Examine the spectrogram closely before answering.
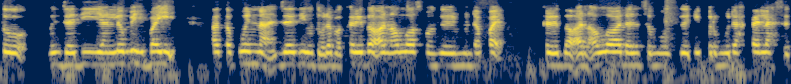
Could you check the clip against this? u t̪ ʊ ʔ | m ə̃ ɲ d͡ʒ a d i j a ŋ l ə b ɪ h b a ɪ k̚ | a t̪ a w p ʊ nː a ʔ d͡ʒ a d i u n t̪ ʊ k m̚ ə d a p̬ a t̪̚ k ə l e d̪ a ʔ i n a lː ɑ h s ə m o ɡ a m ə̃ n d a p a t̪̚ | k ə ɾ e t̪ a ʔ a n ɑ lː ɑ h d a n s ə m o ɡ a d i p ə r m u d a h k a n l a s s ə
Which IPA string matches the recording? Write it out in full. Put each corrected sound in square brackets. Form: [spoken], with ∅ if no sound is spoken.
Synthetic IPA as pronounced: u t̪ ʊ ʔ | m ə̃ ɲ d͡ʒ a d i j a ŋ l ə b ɪ h b a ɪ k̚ | a t̪ a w p ʊ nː a ʔ d͡ʒ a d i u n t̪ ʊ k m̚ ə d a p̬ a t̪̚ k ə [ɾ] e d̪ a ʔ [a] n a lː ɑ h s ə m o ɡ a m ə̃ n d a p a t̪̚ | k ə ɾ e [d̪] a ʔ a n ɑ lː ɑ h d a n s ə m o ɡ a d i p ə r m u d a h k a n l a [h] s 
